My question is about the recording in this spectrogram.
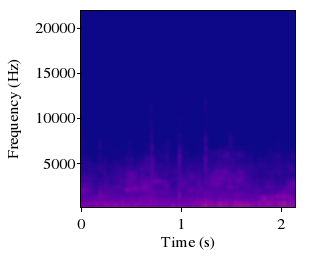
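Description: Footballers shouting and calling to each other across an indoor football pitch, several short calls rising and falling in pitch, with a few sharp knocks among them.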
